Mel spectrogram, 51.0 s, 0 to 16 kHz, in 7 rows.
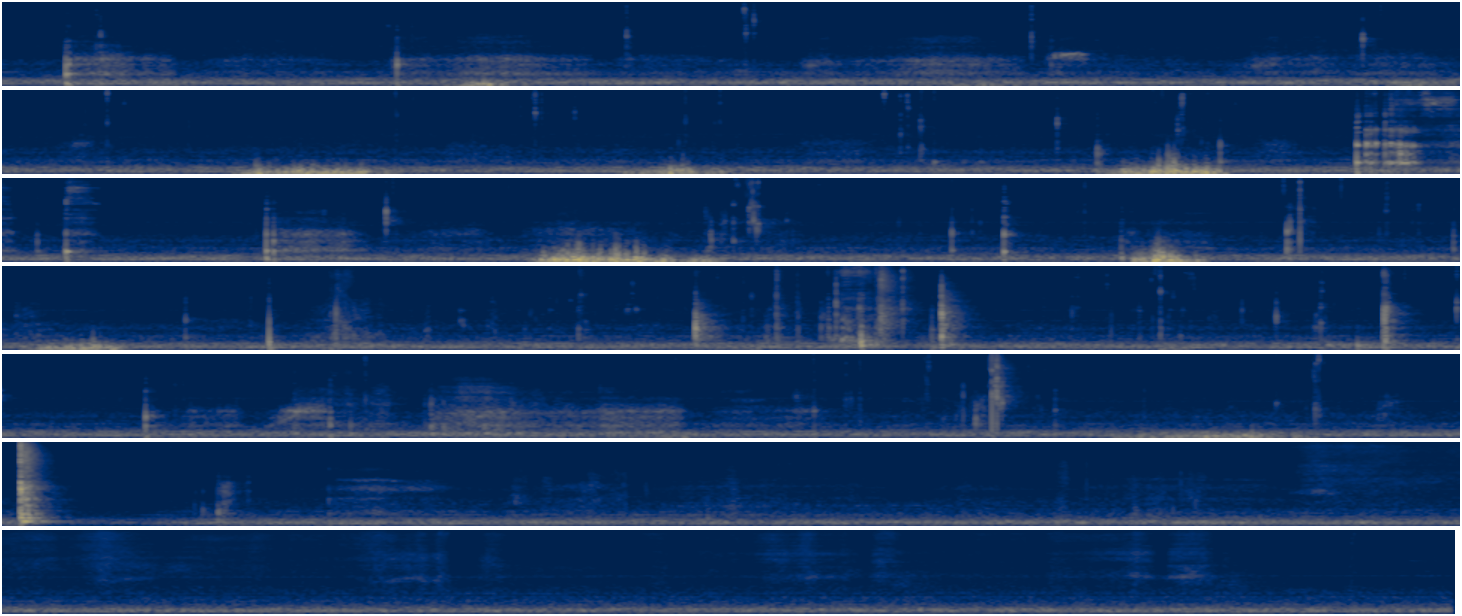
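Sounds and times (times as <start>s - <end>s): person gulping water: 18.0s - 18.7s
wet mouth clicks and smacks: 33.2s - 34.4s.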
